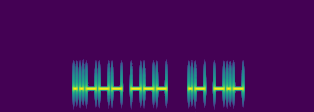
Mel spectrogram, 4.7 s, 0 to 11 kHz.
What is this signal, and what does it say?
Morse code, heard as a keyed tone, about 25 wpm, 700 Hz. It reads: 2O AK
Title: Winter Field Day Exchanges Encore 25wpm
